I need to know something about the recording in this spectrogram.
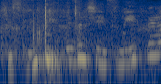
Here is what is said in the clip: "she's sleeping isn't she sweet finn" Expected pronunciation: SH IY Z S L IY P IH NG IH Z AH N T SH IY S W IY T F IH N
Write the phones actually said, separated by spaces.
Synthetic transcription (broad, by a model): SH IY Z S W IY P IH IH Z AH N T SH IY S W IY T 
